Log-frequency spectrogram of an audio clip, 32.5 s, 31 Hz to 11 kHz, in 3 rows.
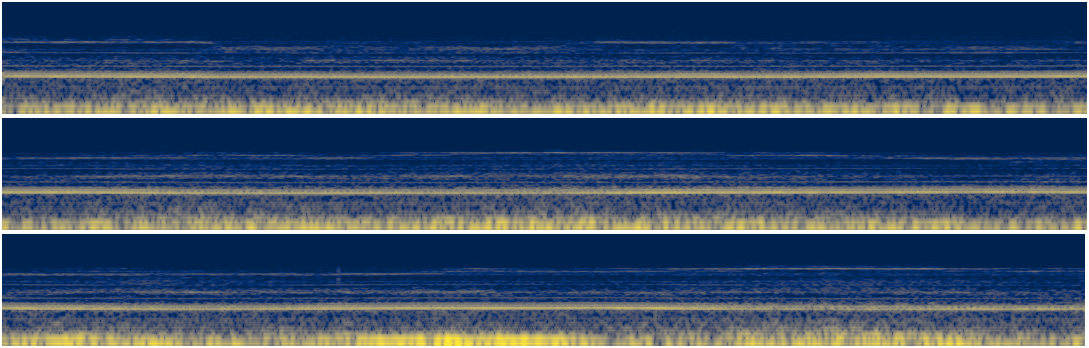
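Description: A steady droning hum with fainter higher tones that slowly shift up and down in pitch, over a low rumble that grows louder about 26 seconds in.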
